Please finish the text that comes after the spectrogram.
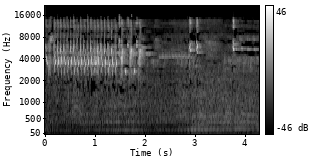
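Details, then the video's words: Wild European goldfinch singing, recorded to teach young birds; a rapid run of high, bright twittering notes repeated several times a second for about two seconds, then a few isolated chirps over a low background hum. "اروع تغريد طائر الحسون البري لتعليم فراخ"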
